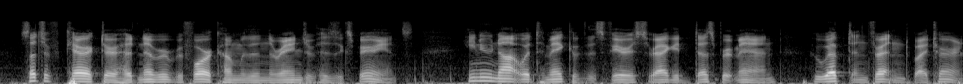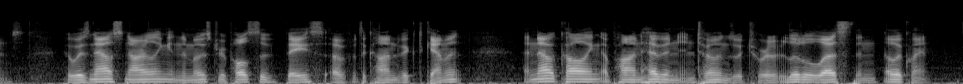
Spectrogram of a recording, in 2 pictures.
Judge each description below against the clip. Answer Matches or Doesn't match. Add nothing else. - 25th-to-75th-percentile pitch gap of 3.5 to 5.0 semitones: Doesn't match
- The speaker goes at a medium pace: Matches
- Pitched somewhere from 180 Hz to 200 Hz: Doesn't match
